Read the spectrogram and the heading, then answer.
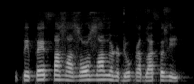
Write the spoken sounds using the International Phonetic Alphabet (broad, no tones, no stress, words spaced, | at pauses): pepɛ θə zˤezˤo zˤɘ ðˤʏɳʏɖo ɡudˤuθʊzi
